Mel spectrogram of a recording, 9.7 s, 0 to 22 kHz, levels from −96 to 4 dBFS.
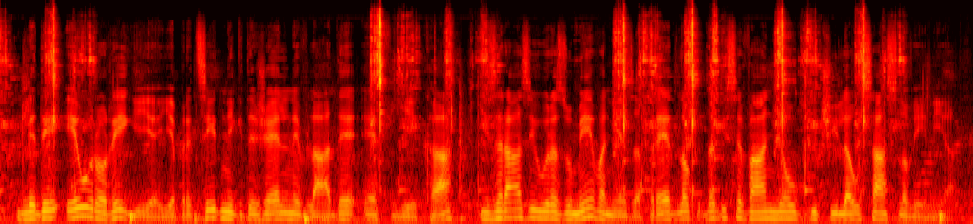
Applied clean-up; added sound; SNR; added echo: none; Scissors; 2 dB; none.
